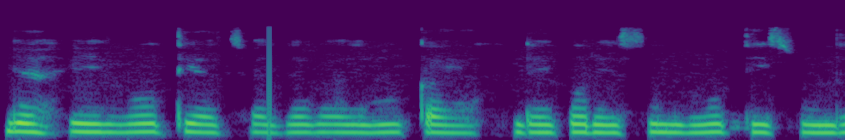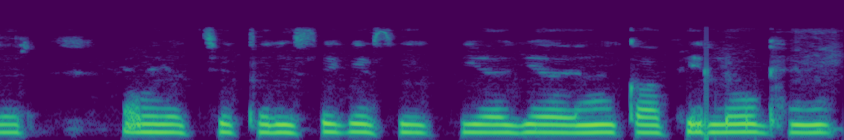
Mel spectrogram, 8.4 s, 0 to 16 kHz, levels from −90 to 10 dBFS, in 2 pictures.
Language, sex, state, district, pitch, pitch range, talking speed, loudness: Hindi, female, Bihar, Jahanabad, 205 Hz, 200-210 Hz, 165 wpm, -17 LUFS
